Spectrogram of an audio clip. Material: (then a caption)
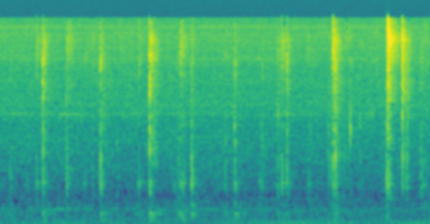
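Plastic. Fingernails tap and click on a large, clear, ridged PET water bottle full of water, making about twelve quiet, sharp, bright clicks at an uneven pace. Each click dies away almost at once, over a faint, steady low hum.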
